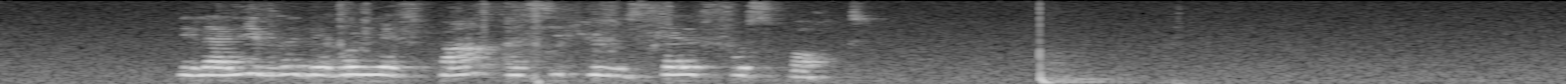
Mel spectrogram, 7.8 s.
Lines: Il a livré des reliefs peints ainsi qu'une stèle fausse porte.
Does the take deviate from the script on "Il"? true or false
false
